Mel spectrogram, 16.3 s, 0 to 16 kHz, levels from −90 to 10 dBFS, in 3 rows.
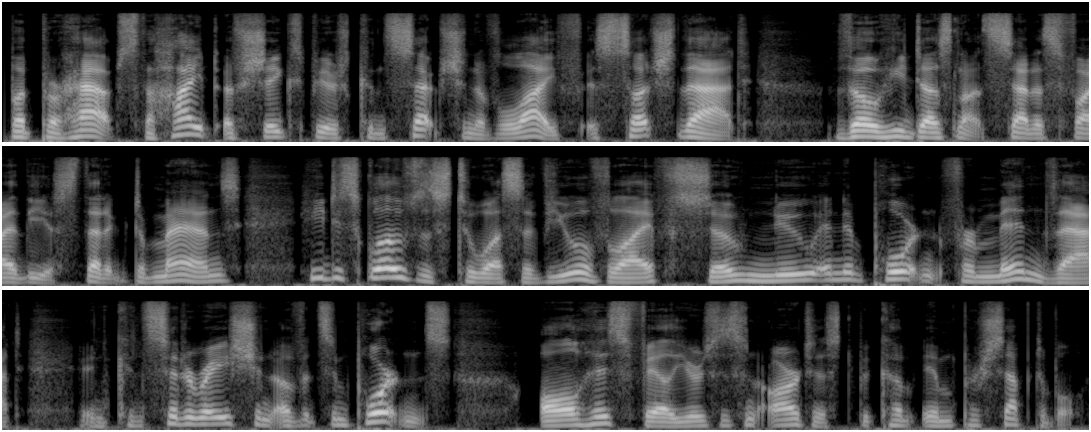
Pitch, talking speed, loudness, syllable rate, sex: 130 Hz, 175 wpm, -21 LUFS, 5.3 syllables/s, male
